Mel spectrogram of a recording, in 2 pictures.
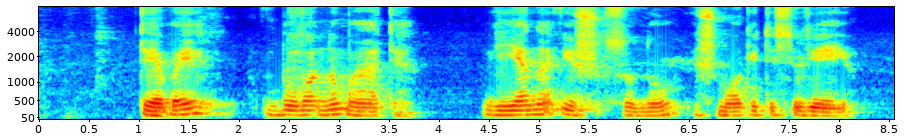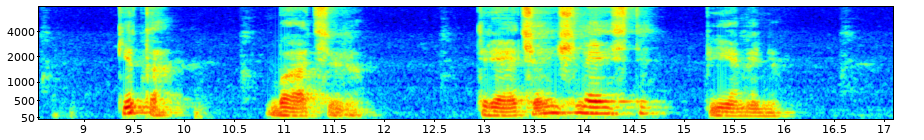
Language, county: Lithuanian, Panevėžys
